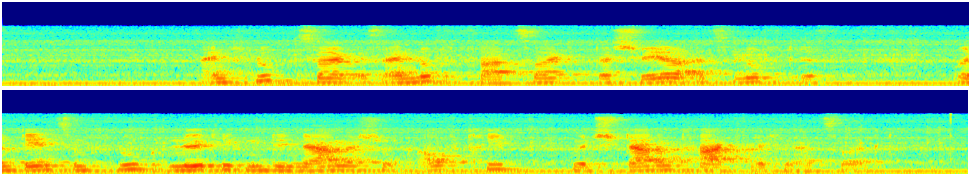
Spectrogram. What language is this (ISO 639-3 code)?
deu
